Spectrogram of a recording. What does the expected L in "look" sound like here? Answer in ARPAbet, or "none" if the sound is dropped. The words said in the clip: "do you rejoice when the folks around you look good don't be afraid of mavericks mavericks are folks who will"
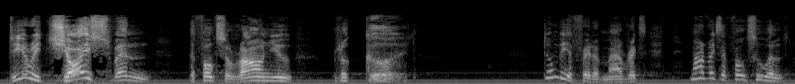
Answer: L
